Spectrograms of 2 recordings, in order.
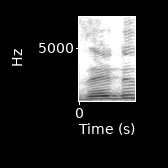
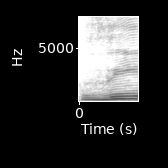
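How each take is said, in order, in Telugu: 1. ఈ అక్షరాన్ని zed అని అంటారు. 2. ఈ అక్షరాన్ని zee అని అంటారు. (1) "బ్రిటిష్ ప్రొనౌన్సియేషన్" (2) "అమెరికన్"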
